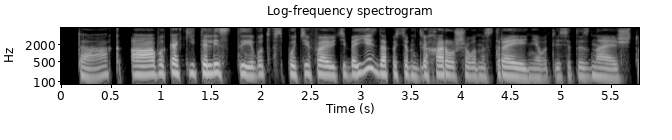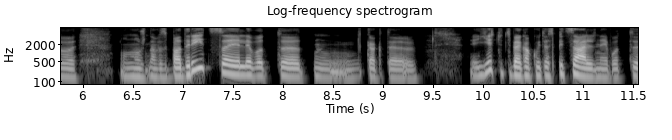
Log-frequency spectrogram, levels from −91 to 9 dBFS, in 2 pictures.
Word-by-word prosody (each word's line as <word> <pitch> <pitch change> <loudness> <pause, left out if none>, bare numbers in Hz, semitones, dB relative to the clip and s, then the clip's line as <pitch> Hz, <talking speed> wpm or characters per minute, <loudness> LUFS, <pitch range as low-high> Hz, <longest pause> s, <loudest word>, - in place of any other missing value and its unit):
Так, 160 +2 -5
а 180 0 +6
вот 195 -2 -2
какие-то 205 -1 +2
листы 190 -3 +2
вот 190 +1 -5
в - - -24
Spotify 185 -1 +1
у - - -7
тебя 185 +3 -2
есть, 275 +7 +2
допустим, 185 -3 0
для 170 +4 -3
хорошего 170 -3 +1
настроения? 155 -2 -1
Вот 140 - -14
если 150 +1 -9
ты 160 0 -8
знаешь, 150 -3 -3
что, 145 -2 -6 0.4
ну, - - -12
нужно 150 -1 -7
взбодриться 180 - +2
или 175 -2 +3
вот, 160 -1 -4
э, 150 -3 0
ну, 140 -2 -10
как-то 135 -2 -6 0.5
есть 200 +9 -4
у - - -12
тебя 175 -4 +2
какой-то 165 0 -3
специальный 155 -5 +4
вот 140 -1 -11
165 Hz, 175 wpm, -23 LUFS, 150-185 Hz, 0.5 s, а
